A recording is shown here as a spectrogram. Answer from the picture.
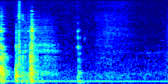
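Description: Glass pan lid being set down onto a frying pan: a few light clinks in the first half second and one more about a second in, then quiet with a faint steady hum underneath.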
